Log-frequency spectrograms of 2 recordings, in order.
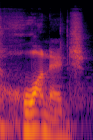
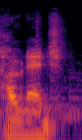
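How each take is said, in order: First: The name begins with the sound of 'one'. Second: The name begins with the sound of 'hone'. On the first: The name contains the number one. "H one edge, is Juanedge" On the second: The name refers to honing an edge. "So maybe it is just Honedge"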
